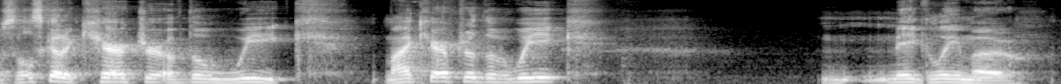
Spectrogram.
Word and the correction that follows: Migliamo: I believe you say it Migliamo.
